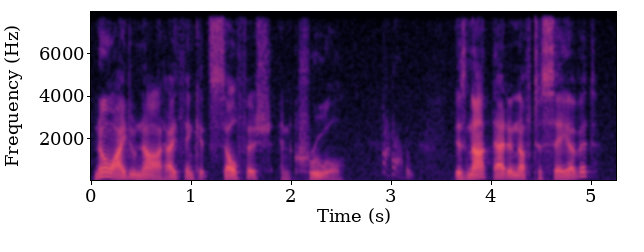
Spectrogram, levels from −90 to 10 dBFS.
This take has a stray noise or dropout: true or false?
true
